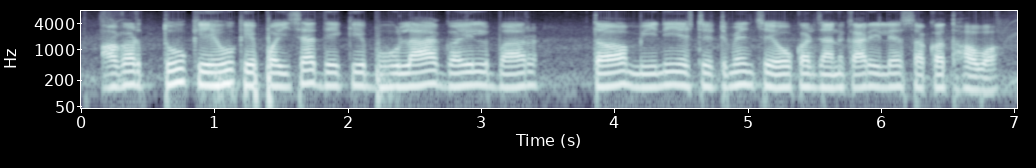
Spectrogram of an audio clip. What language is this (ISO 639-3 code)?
bho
